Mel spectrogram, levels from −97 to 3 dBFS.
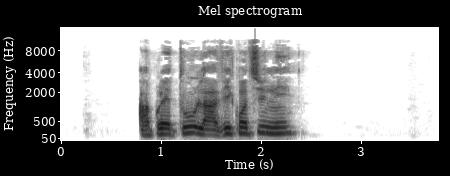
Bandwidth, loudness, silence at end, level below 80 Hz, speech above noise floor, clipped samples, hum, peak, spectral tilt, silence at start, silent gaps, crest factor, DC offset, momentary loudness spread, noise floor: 11.5 kHz; -14 LUFS; 1.45 s; -60 dBFS; over 77 dB; under 0.1%; none; 0 dBFS; -4.5 dB/octave; 0.8 s; none; 16 dB; under 0.1%; 8 LU; under -90 dBFS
